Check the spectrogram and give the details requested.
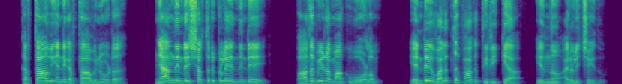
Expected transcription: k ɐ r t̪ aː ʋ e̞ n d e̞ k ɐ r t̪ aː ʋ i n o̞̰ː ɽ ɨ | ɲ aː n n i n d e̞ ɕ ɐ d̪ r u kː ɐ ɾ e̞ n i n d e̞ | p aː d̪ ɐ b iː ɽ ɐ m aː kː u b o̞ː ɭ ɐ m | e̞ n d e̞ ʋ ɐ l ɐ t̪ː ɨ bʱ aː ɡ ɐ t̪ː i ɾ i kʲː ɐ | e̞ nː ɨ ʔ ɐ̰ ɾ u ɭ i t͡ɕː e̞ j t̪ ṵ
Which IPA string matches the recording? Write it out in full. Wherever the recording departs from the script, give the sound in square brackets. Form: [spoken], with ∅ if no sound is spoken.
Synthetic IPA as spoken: k ɐ r t̪ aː ʋ e̞ n d e̞ k ɐ r t̪ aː ʋ i n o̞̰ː ɽ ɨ | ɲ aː n n i n d e̞ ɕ ɐ [t̪] r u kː ɐ [ɭ] e̞ n i n d e̞ | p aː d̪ ɐ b iː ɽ ɐ m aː kː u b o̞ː ɭ ɐ m | e̞ n d e̞ ʋ ɐ l ɐ t̪ː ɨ bʱ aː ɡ ɐ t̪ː i ɾ i kʲː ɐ | e̞ nː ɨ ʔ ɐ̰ ɾ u ɭ i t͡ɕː e̞ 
